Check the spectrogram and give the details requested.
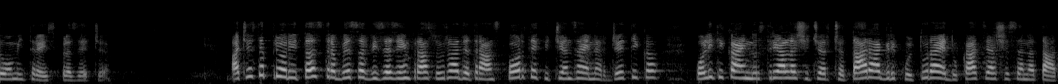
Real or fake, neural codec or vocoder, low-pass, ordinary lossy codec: real; none; none; none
